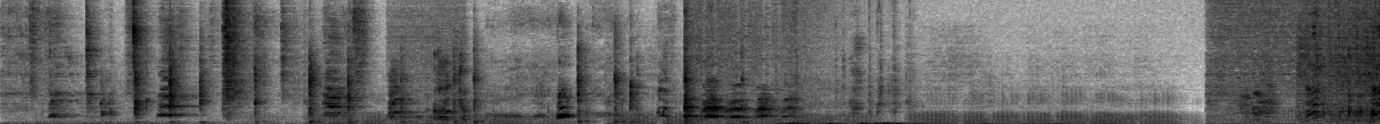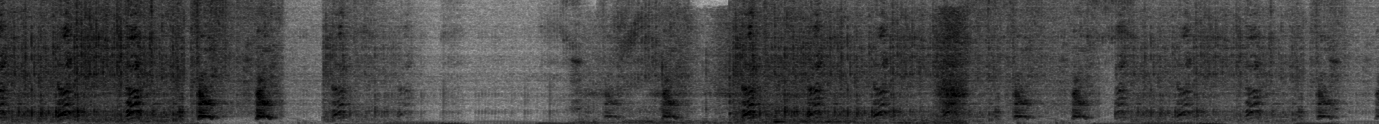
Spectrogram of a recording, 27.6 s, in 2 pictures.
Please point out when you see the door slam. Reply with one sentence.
The door slam can't be heard in this clip.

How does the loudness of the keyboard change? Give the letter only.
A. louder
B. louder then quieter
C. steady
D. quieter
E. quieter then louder
D.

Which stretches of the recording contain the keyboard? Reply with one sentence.
You can hear the keyboard from 1.0 to 10.8 s.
